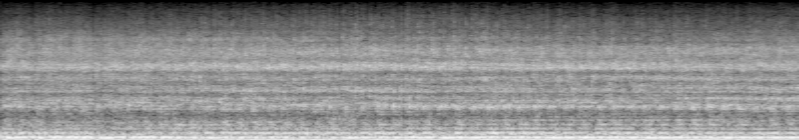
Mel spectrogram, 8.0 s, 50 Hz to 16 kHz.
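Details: Freshly rebuilt 350 V8 in a 1969 Oldsmobile Cutlass, first start, after cam break-in: a steady, even idle with a mild lope from a mild cam, no knocks or ticks; sounds healthy.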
